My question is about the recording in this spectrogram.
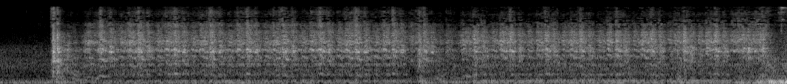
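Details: Jeep that won't start: steady whirring crank with a raspy, even churn runs on for several seconds and never catches. Engine spins but won't fire.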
